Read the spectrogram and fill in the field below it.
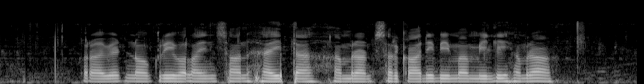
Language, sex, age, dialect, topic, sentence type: Magahi, male, 25-30, Western, agriculture, question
